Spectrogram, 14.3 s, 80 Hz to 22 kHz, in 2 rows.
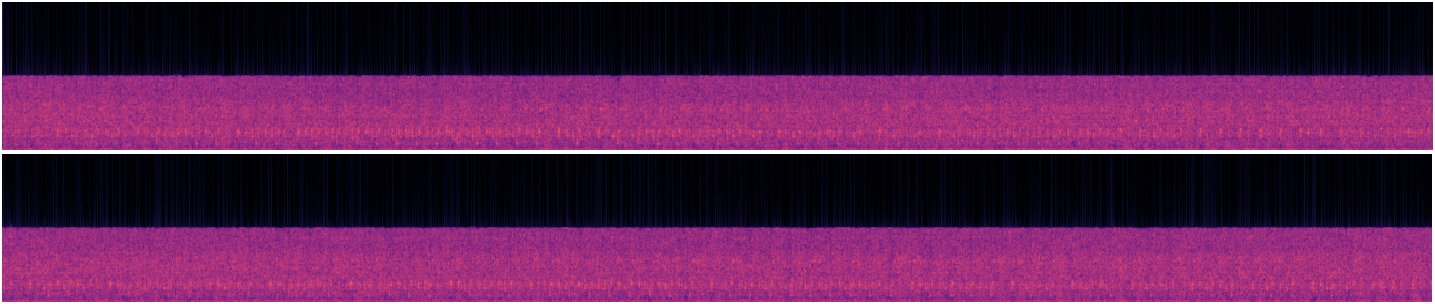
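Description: Teletype ASR 33 printing text read from its paper tape: a rapid, even mechanical clatter at the 110-baud rate of ten characters a second, over the steady run of its motor.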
